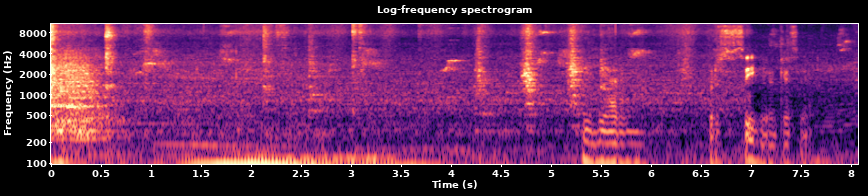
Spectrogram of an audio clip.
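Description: A hand brushes and taps on a metal tray.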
